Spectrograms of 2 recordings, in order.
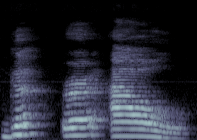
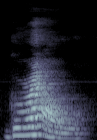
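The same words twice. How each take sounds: First: The word is broken into separate sounds. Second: The sounds are blended into one smooth word.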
